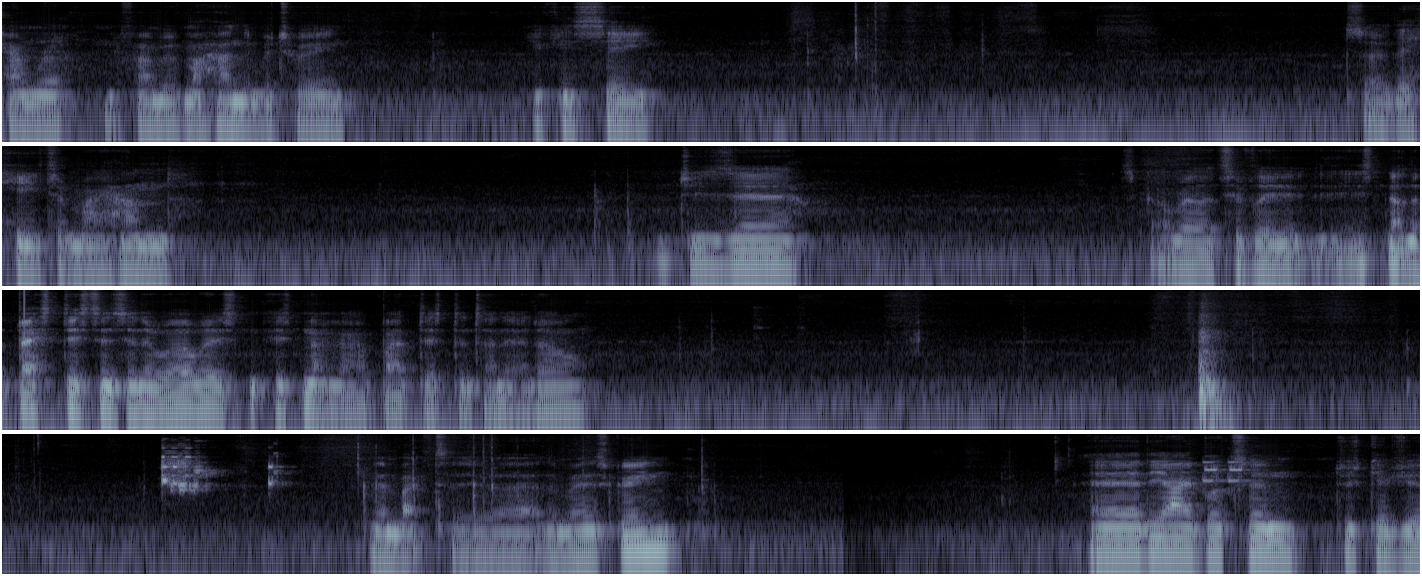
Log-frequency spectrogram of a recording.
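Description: An electronic gadget gives out bursts of beeping, warbling tones.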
